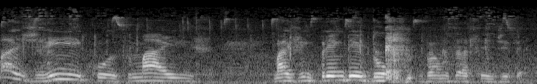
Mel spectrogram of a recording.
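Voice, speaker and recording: Over noticeable background noise and audible room echo, a woman with a fairly low pitch talks at a very slow pace with lively intonation. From Brazil, Sergipe (Northeast). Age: 60s. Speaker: Romani spiritual leader. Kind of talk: documentary interview.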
